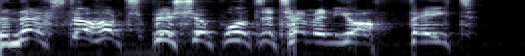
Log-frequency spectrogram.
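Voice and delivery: high-pitched shouting. Voicing a guard in the towers refusing a visitor entry: guard shouting from the tower. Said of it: "the towers shouts".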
